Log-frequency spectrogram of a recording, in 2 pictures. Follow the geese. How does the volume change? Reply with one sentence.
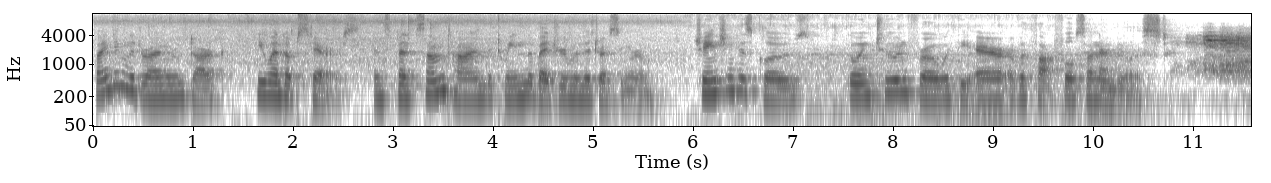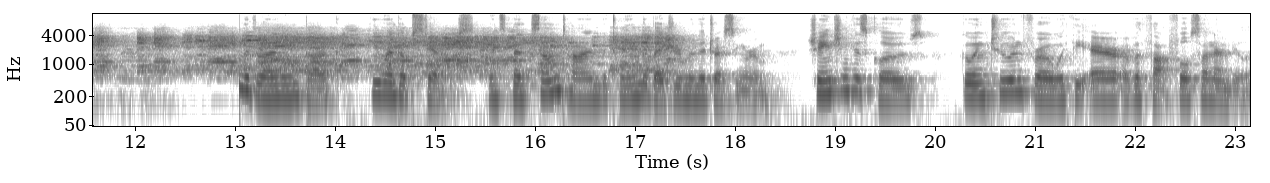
The volume of the geese goes up.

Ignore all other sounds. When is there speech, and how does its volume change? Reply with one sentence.
The speech can be heard from 0.0 to 10.8 s, at a steady volume; and from 13.0 to 23.1 s, at a steady volume.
